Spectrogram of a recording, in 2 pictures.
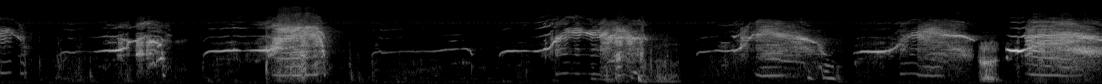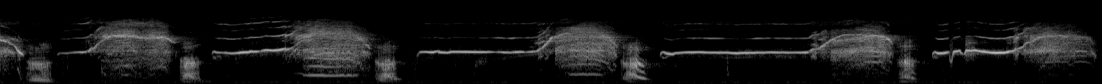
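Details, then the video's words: Orangutan screaming: a series of about a dozen harsh, shrieking bursts with strained, wavering tones, each lasting around one second, separated by short gaps over twenty seconds. "Orangutan Screams & Grunts"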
